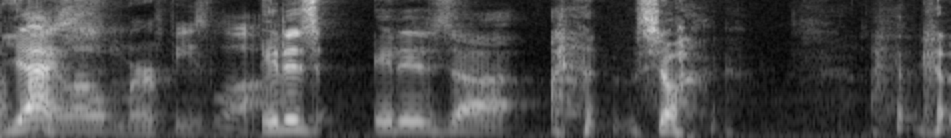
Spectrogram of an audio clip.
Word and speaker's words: Milo Murphy's Law: I always say the name wrong because I'm like, yeah, Milo's. Yeah, I do. Yeah, it's right. A tick, right? So if it's Milo's, then it would be Milo's Murphy's Law. But it's Milo Murphy's Law.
